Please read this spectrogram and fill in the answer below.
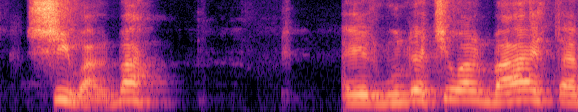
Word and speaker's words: Xibalbá: el mundo maya como Xibalbá. Se escribe con X, la X suena sh, no che, sino sh, suena Xibalbá.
